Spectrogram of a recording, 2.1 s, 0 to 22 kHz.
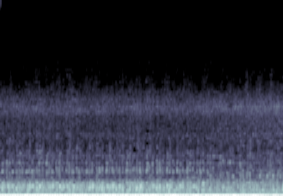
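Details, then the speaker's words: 2003 Corvette C5 V8 idling while warming up after a new water pump install. A deep, even rumble with no squeal or ticking. After about 15 minutes there were no leaks and no squeaks, so normal idle. "so we're cranking along pretty good here car's warming up but you can see it's there belt still not squeaking that's cool"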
